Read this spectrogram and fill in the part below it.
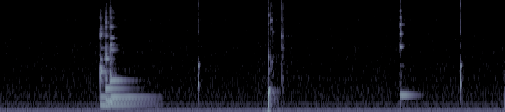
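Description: Short electronic chimes and clicks sound now and then.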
